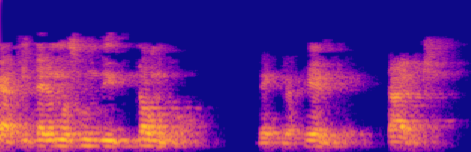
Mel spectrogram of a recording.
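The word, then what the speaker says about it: Daesh: es la daes sin embargo daish habría que pronunciarlo así daish es un monosílabo porque aquí tenemos un dictongo decreciente daish y al ser un monosílabo no tiene que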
